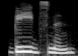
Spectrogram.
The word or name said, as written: beadesman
